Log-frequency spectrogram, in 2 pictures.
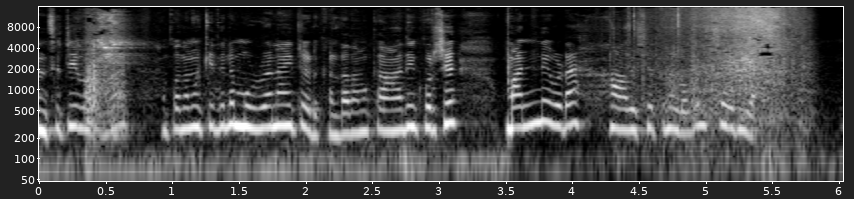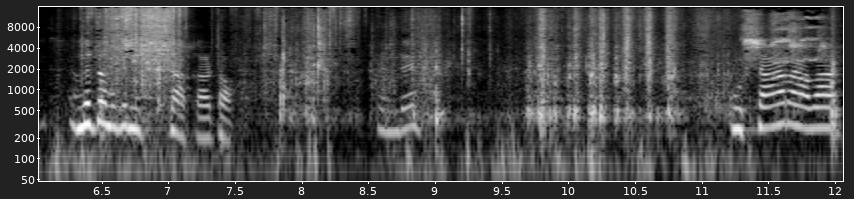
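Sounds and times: woman speaking: 0.0s - 7.6s, 8.5s - 9.2s, 11.2s - 12.0s
rustling and scraping: 4.3s - 12.0s.

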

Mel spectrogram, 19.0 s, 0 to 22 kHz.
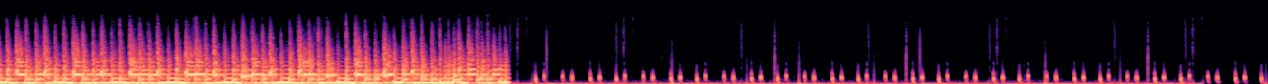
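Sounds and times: low hum with throbbing pulse: 0.0s - 18.2s
percussive music: 0.0s - 19.0s.

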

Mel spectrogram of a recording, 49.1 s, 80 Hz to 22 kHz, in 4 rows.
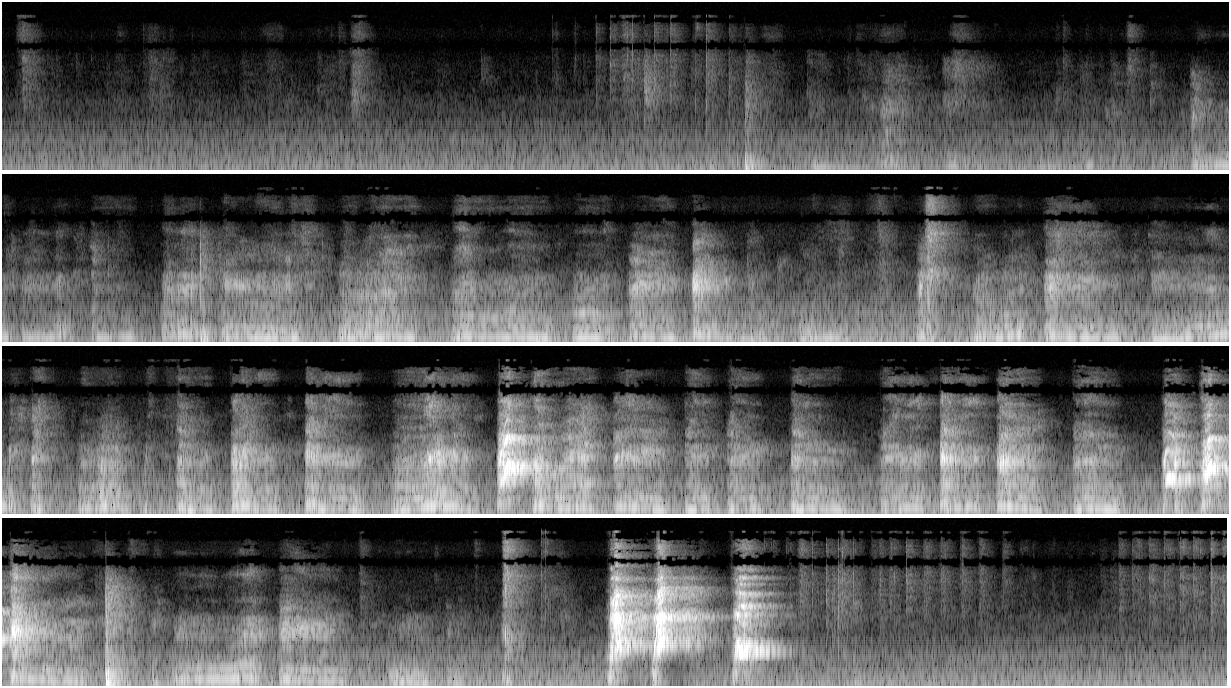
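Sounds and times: puppy barking: 29.5s - 30.0s, 36.2s - 37.1s, 42.9s - 44.7s.

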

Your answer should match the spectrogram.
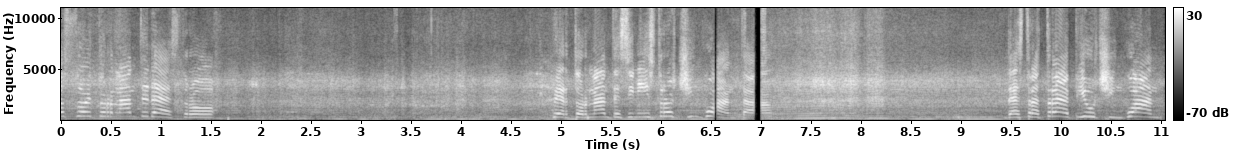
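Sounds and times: car engine running hard: 0.0s - 11.0s
road and tyre noise: 0.0s - 11.0s.

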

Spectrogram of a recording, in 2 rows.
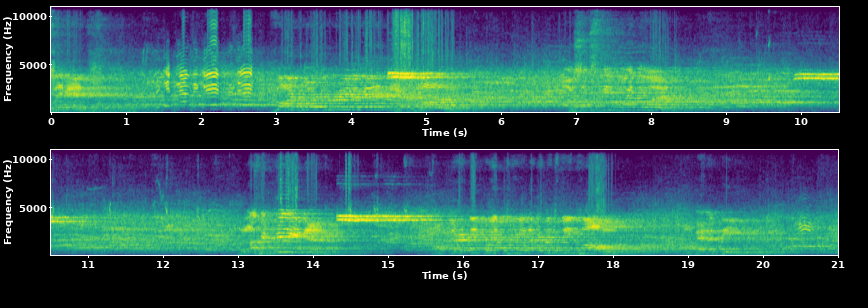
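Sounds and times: crowd voices din: 0.0s - 21.0s.

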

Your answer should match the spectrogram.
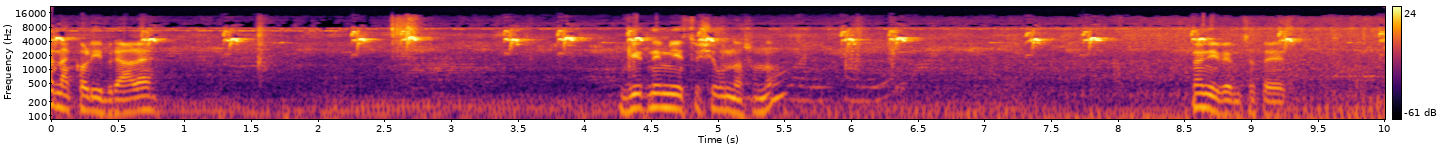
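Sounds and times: small birds chirping: 0.0s - 10.0s
steady low hum: 0.0s - 10.0s.

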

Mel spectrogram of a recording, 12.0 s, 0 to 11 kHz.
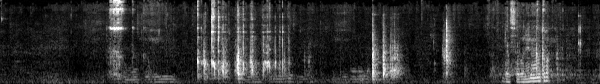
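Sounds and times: glassware clinking on tiled bench: 2.2s - 2.7s.

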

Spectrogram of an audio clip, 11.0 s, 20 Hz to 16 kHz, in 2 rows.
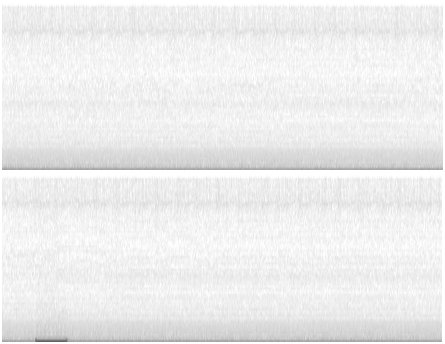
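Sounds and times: faint low hum: 0.0s - 11.0s
low electronic beep: 6.0s - 6.4s.

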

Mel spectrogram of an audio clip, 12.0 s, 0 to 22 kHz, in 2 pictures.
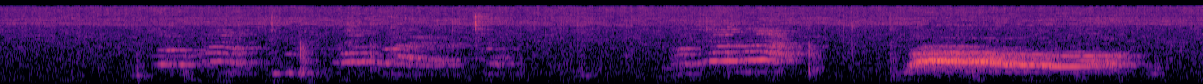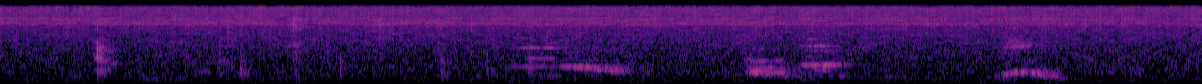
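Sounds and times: drawn-out vocal calls: 3.2s - 6.0s.

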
